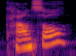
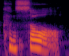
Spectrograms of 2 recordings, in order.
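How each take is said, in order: First: CON-sole, first syllable stressed. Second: Kun-SOLE, second syllable stressed. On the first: Teacher reading word list to students, console as CON-sole. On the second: Teacher giving other pronunciation, console as kun-SOLE. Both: Shown as a demonstration. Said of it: "give you both pronunciations".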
